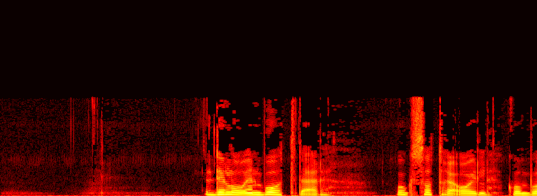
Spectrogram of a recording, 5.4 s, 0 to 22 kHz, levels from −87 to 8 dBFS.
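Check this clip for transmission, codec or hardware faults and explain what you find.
One fault runs throughout: likely MP3 compression. The speech stops dead at 11.1 kHz and sounds plainly watery and swirly, which fits a low bitrate near 40 kbps. Starved of bits, the encoder drops the treble and switches weak frequency lines on and off. On a spectrogram this shows as a flat ceiling at 11.1 kHz with flickering gaps beneath it.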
